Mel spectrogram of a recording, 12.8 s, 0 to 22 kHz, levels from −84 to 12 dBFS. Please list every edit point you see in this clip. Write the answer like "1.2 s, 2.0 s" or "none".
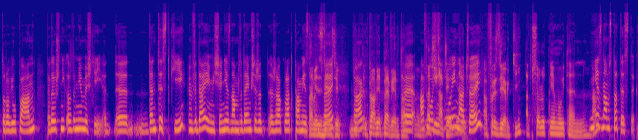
1.0 s, 3.8 s, 4.8 s, 5.9 s, 8.5 s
